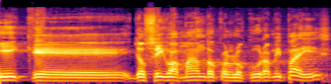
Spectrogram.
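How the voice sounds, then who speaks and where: Here a man talks at a medium pitch. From Dominican Republic (Santiago). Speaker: writer. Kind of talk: panel discussion. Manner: halting.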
